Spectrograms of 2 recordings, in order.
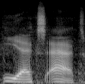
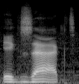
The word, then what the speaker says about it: EX Act: This technique is called EX Act, which I have realized while writing this, 15 years after release, is probably meant to be pronounced exact.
